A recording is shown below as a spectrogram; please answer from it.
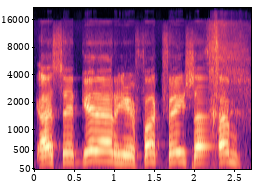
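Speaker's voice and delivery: high, loud old president impression; old politician rambling at the pool; presidential voice. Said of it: "That's my, uh, presidential voice".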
